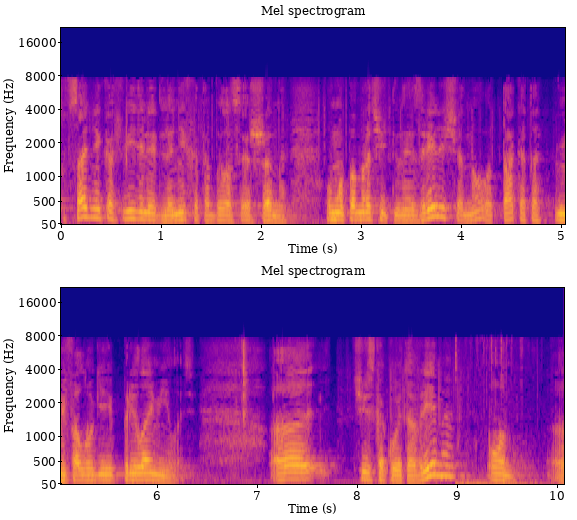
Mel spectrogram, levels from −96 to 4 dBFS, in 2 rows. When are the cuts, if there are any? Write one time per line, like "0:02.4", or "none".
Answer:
0:07.8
